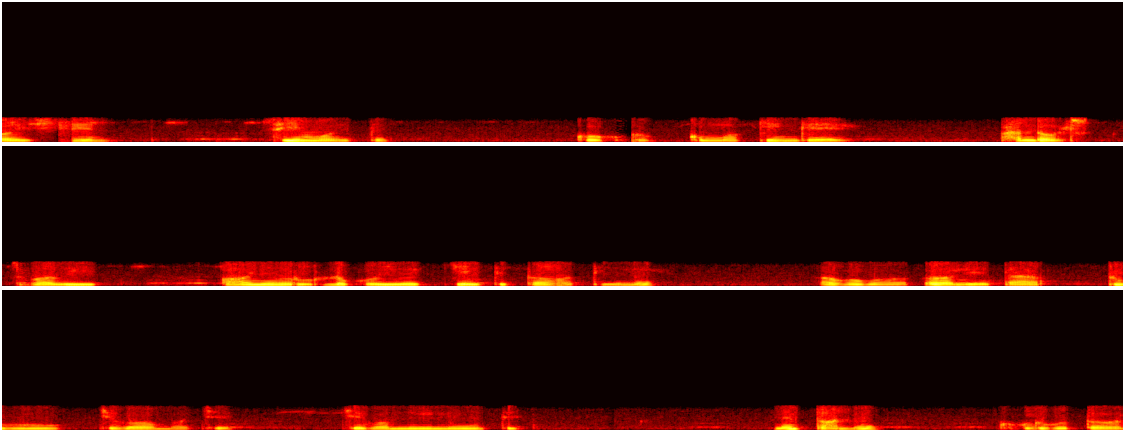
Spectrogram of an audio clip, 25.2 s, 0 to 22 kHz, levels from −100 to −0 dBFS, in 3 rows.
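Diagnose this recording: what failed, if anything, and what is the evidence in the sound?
Stage: codec. The whole recording carries Speex codec damage: a hoarse, noisy texture on every voiced stretch, which fits Speex at around 11 kbps. On a spectrogram the energy sits only between 300 Hz and 3.5 kHz, with blurred harmonics and a grainy fill between them.

Stage: network, with the speech decoder concealing the gaps. VoIP packet loss concealed by the speech codec is heard at 0.33–0.72 s (about 180 ms missing over 200 ms, longest run 100 ms), 4.61–4.78, 8.56–8.67, 12.49–12.69, 21.35–21.41 and 24.51–24.59 s. Each gap is stretched from the preceding speech and fades, and the waveform envelope decays smoothly instead of following syllables.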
